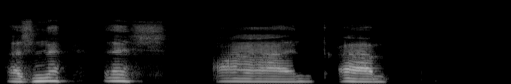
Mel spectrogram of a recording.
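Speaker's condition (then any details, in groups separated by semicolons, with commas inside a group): Cerebral palsy; unable to walk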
